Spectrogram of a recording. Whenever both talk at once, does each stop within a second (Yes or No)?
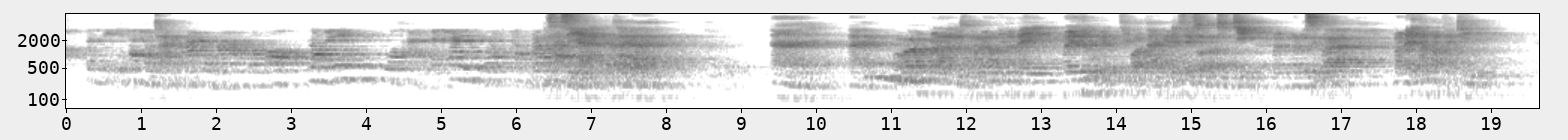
No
